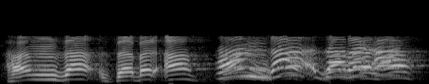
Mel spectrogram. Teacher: اور جب ہم حمزہ کی ادائیگی کریں گے تو اسے حلق کے نچلے حصے سے پڑھیں گے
